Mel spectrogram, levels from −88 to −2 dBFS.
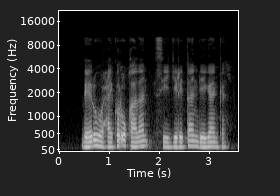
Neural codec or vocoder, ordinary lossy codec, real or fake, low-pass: none; none; real; 9.9 kHz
